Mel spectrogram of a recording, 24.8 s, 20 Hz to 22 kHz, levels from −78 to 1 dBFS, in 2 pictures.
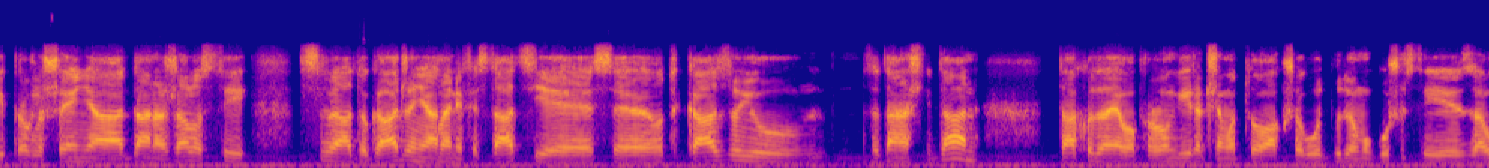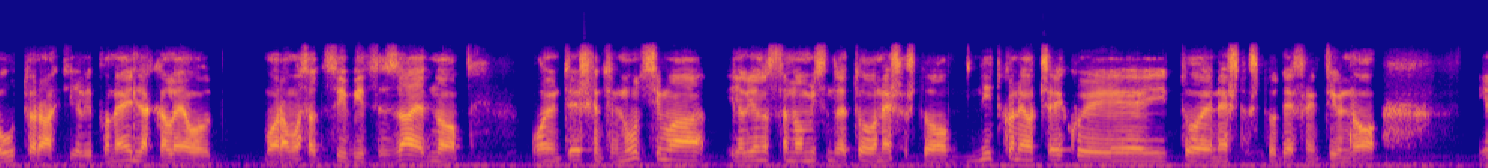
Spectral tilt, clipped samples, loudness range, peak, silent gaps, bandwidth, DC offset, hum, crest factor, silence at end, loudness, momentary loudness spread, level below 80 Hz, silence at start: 0 dB/octave; under 0.1%; 4 LU; 0 dBFS; none; 15.5 kHz; under 0.1%; none; 18 dB; 0 s; -15 LUFS; 11 LU; -58 dBFS; 0 s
